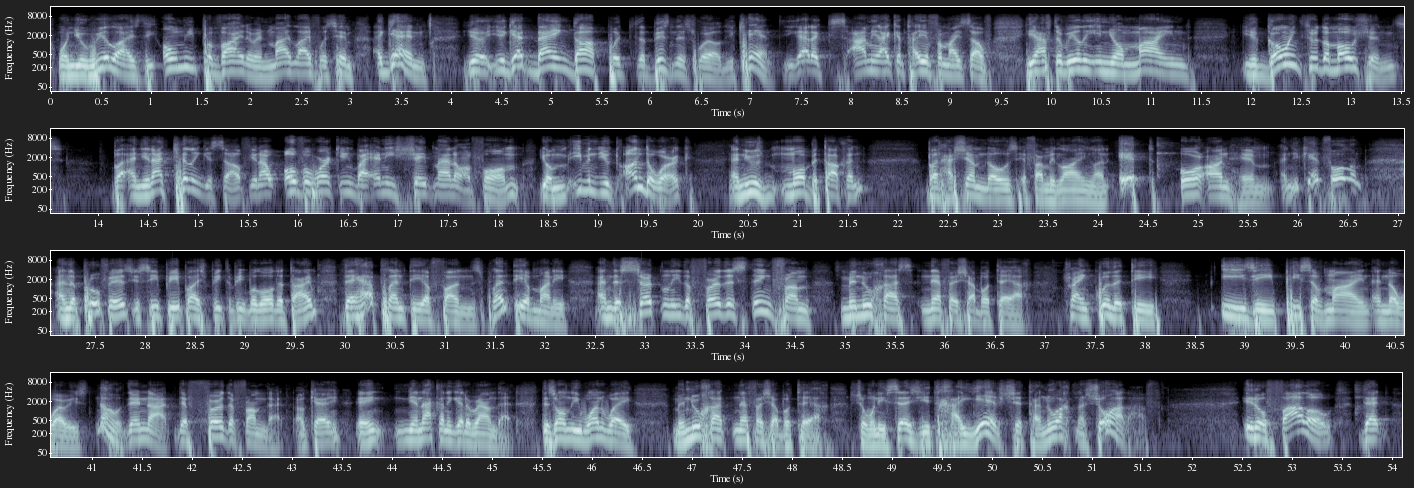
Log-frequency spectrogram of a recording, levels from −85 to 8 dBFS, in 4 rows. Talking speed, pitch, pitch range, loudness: 165 wpm, 130 Hz, 115-155 Hz, -14 LUFS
